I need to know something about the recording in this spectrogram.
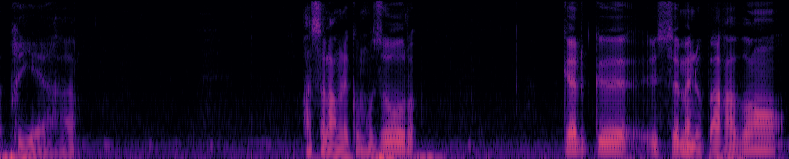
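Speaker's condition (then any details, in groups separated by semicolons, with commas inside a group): No condition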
